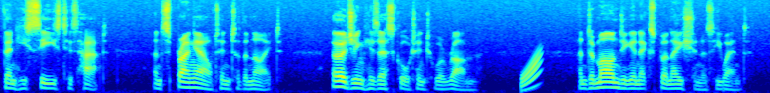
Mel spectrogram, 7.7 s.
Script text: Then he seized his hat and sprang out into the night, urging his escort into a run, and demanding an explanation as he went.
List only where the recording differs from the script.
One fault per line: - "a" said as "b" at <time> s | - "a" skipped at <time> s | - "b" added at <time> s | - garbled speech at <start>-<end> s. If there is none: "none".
none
